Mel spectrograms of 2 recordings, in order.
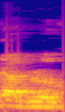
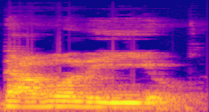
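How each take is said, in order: First: The letter name is squeezed into two syllables. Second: The letter name is said in three full syllables. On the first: The speaker calls it wrong. "ডাব্লু ডাব্লু বলে, হবে না" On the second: The speaker calls it right. "হবে কি? ডাবল ইউ।"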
